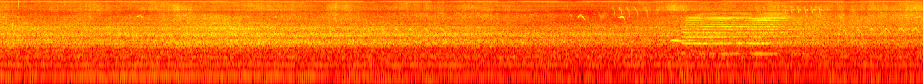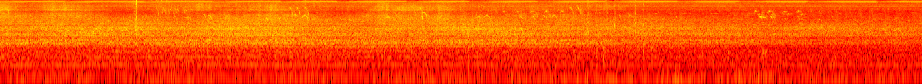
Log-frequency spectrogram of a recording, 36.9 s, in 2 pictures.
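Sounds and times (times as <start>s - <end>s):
train wheels on rail: 0.0s - 36.9s
train horn blast: 13.1s - 18.2s.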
